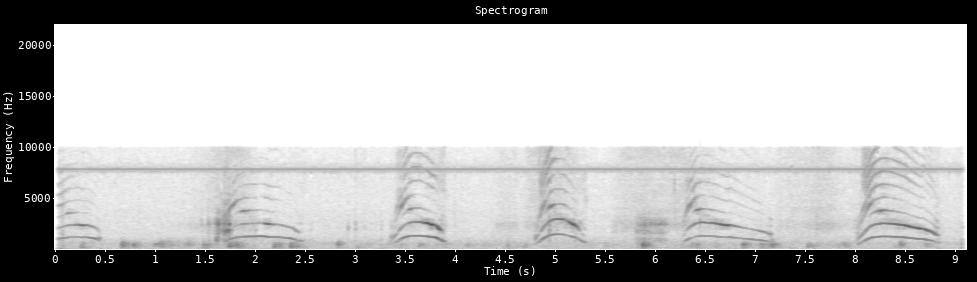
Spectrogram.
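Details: Two-week-old fawn female Abyssinian kitten, born in June 2011, calls repeatedly with five or six high, arched meows that rise then fall, against a faint steady high-pitched tone.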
